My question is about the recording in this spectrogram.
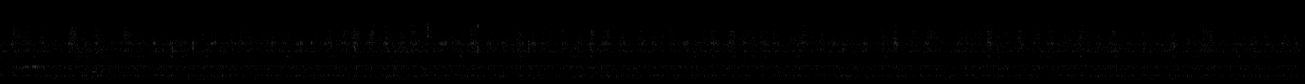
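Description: Near silence with faint rubbing and scratchy ticking of small metal and plastic parts as a radio-control car oil shock absorber is twisted and screwed together by hand.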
